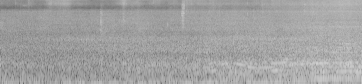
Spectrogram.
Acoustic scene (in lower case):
street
